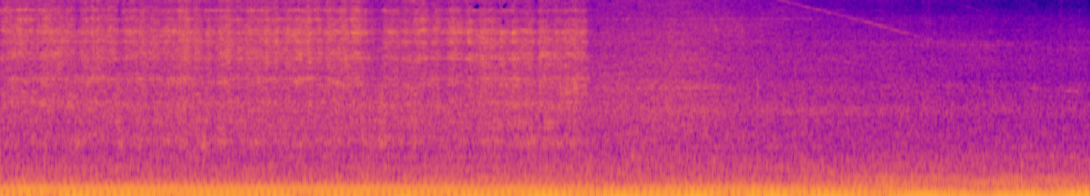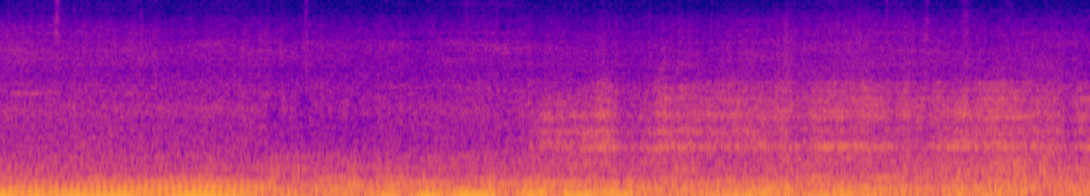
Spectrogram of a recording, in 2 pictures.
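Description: A large engine running at a steady speed, a deep steady hum, under a high hiss that stops about nine seconds in. Near the end a set of higher tones joins the hum.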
